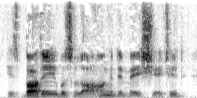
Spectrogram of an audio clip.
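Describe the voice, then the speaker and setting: A man acting as narrator of a literary adventure drama, telling it in a measured, descriptive way with a husky voice. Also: lowish voice, very animated, a little mellow. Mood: measured, vivid.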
